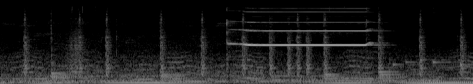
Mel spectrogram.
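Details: Car power inverter that shows a red light and beeps on power-up, still failing after its board was cleaned: one long, steady high-pitched beep of about 1.5 seconds; inverter fault alarm beeping, cause undetermined.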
